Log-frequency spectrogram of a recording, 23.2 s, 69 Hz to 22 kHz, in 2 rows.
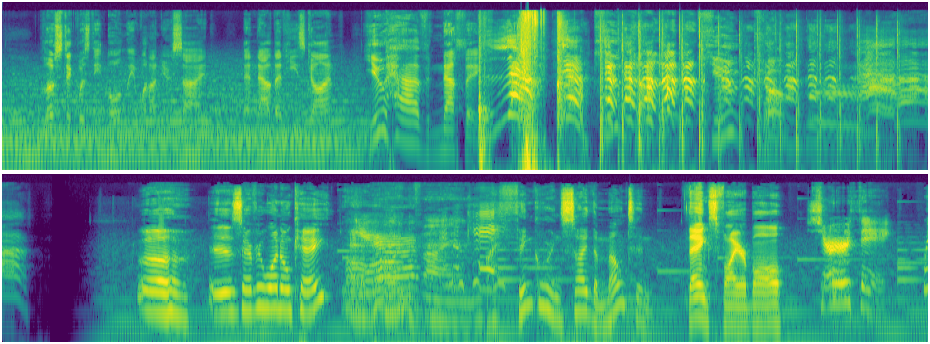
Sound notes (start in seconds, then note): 6.0 Pitchfork stomping and yelling angrily; 9.7 becoming distorted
